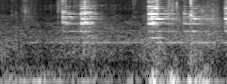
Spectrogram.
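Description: Light metallic clinks and jingles, a few of them in two short clusters with the second louder and carrying a low thud, as a weight and belt are handled and fastened together.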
